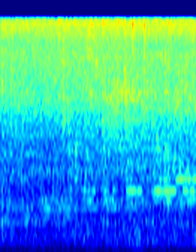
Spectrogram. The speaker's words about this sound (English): And now I'm gonna crack the two eggs right on top.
